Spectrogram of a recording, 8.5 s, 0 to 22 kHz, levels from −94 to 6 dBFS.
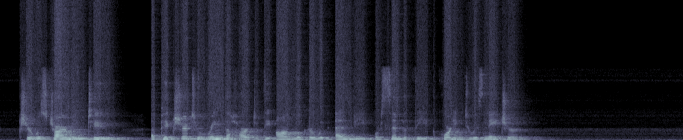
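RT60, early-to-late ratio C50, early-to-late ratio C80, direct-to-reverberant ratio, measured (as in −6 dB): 0.90 s, 10.5 dB, 12.5 dB, 6.5 dB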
